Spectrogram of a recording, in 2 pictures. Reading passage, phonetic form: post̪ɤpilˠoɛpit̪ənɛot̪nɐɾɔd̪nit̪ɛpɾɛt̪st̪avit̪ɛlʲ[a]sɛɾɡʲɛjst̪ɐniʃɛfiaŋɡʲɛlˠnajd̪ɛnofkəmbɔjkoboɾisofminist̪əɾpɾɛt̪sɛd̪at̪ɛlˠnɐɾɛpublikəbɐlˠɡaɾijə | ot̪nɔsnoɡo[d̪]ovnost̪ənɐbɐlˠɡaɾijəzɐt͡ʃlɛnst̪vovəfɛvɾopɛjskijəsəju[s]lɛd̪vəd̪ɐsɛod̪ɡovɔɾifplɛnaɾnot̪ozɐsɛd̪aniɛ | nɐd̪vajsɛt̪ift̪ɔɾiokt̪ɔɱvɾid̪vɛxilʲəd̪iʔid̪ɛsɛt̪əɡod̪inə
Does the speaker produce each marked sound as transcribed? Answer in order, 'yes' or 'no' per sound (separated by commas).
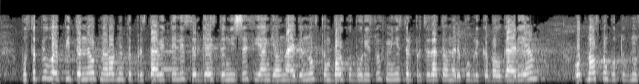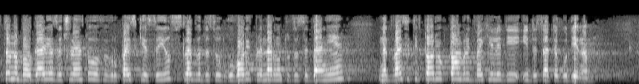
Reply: no, no, no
